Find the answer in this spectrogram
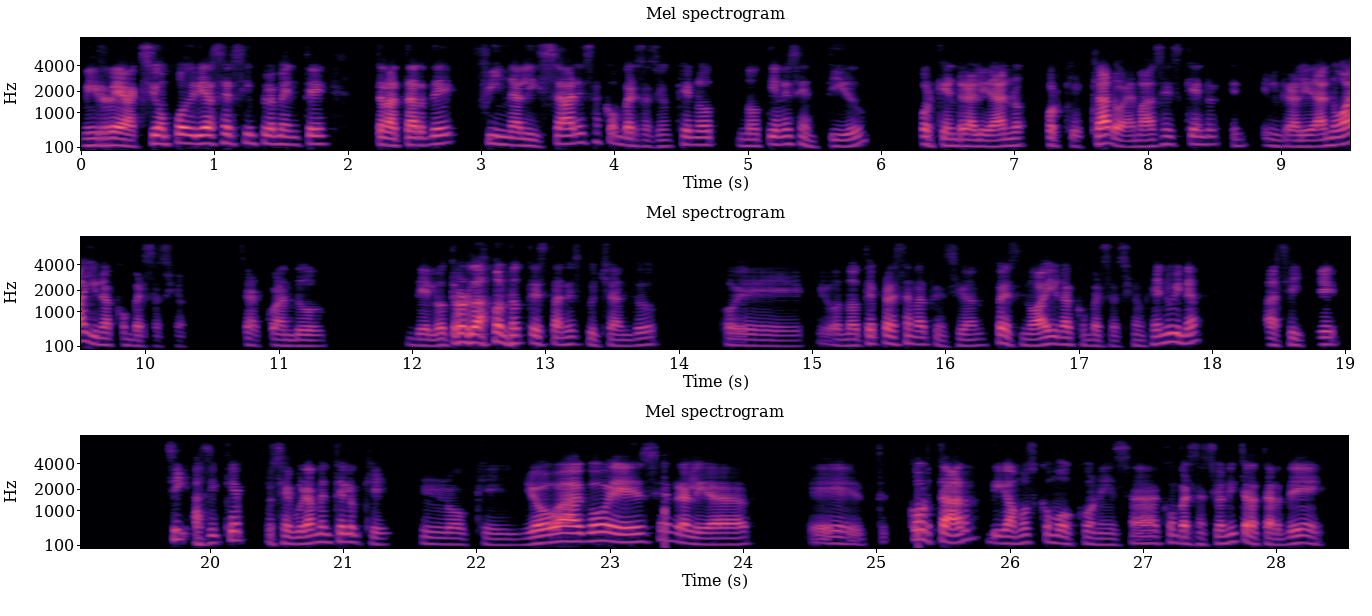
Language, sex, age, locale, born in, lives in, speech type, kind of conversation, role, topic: Spanish, male, 45-49, es-CO, Colombia, United States, conversation, unstructured, none, ¿Has sentido tristeza por no sentirte escuchado tal como eres?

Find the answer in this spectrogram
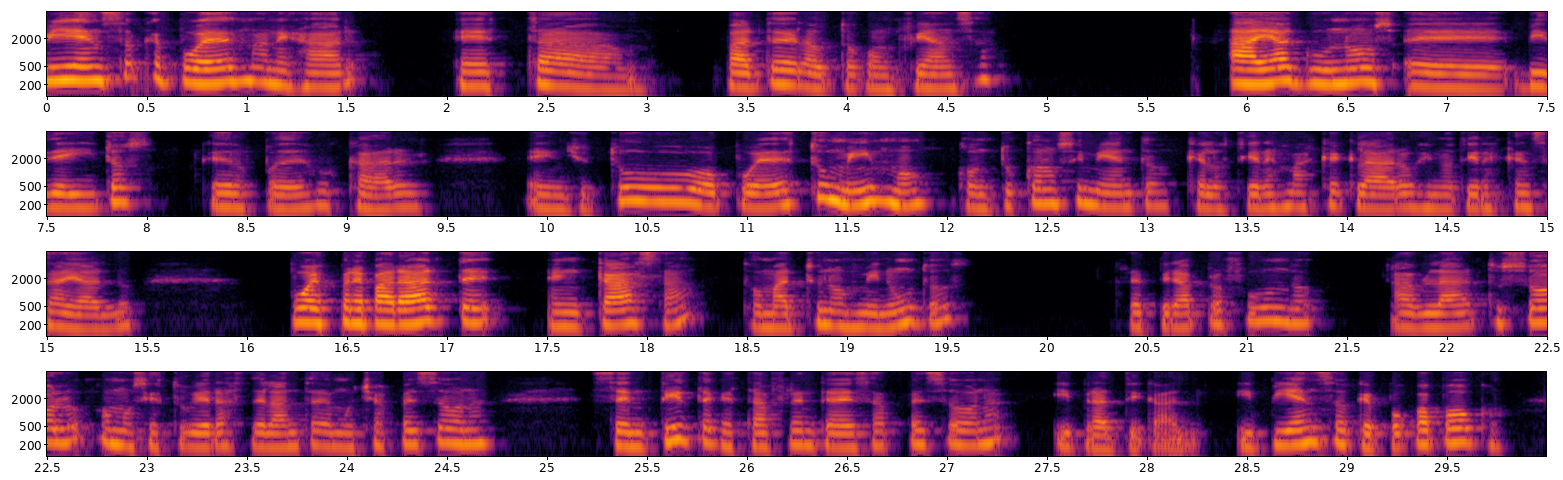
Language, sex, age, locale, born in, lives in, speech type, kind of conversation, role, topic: Spanish, female, 35-39, es-CU, Cuba, United States, conversation, advice, advisor, ¿Cómo te has sentido inseguro al pedir reconocimiento o crédito por tu trabajo?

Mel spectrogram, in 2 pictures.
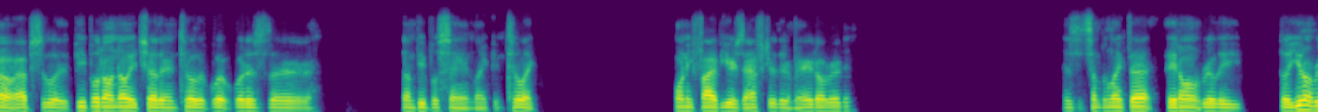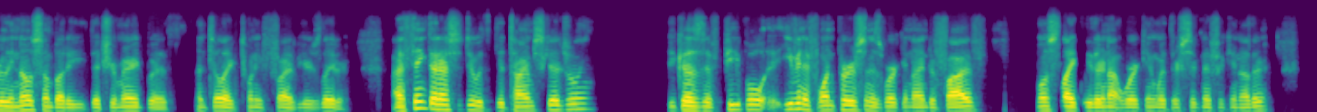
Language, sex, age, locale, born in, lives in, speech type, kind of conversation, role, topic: English, male, 35-39, en-US, United States, United States, conversation, unstructured, none, Would you rather invest in relationships or personal growth?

